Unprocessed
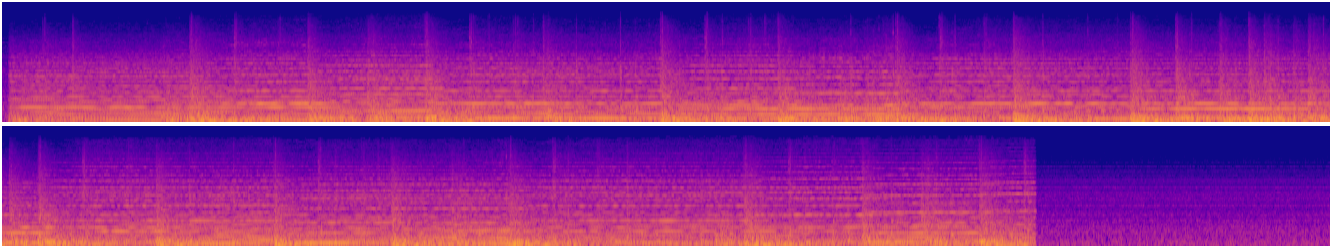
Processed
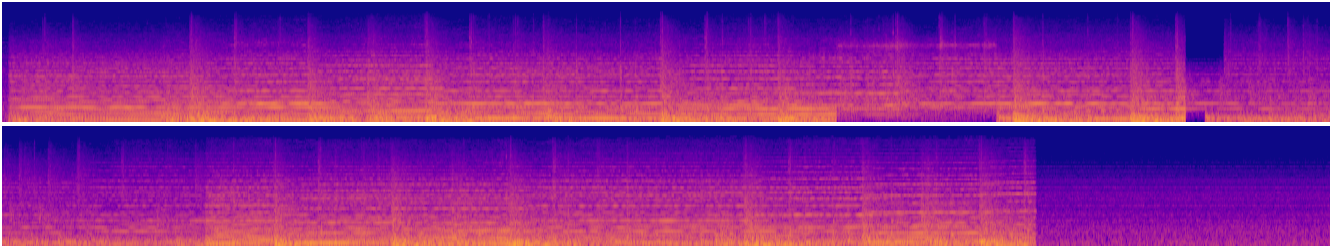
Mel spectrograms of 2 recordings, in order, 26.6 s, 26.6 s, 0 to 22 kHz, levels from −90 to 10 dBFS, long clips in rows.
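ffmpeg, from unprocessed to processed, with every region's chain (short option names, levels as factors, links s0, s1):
-filter_complex "[0:a]asettb=1/sr,asplit=3[s0][s1][s2];[s0]atrim=end=8.344[s3];[s1]atrim=start=8.34:end=9.95,asetpts=PTS-STARTPTS,afade=t=in:d=0.004:c=qsin,afade=t=out:st=1.606:d=0.004:c=qsin,highpass=530,equalizer=f=5700:t=o:w=0.23:g=13[s4];[s2]atrim=start=9.946[s5];[s3][s4]acrossfade=d=0.004:c1=hsin:c2=qsin[s6];[s6][s5]acrossfade=d=0.004:c1=qsin:c2=hsin,asettb=1/sr,asplit=3[s7][s8][s9];[s7]atrim=end=11.834[s10];[s8]atrim=start=11.83:end=15.32,asetpts=PTS-STARTPTS,afade=t=in:d=0.004:c=qsin,afade=t=out:st=3.486:d=0.004:c=qsin,acrossover=split=110|780|2000[s11][s12][s13][s14];[s11]acompressor=threshold=0.0158:ratio=3[s15];[s12]acompressor=threshold=0.0126:ratio=3[s16];[s13]acompressor=threshold=0.00562:ratio=3[s17];[s14]acompressor=threshold=0.00447:ratio=3[s18];[s15][s16][s17][s18]amix=inputs=4:normalize=0,acrossover=split=350|1800[s19][s20][s21];[s19]adelay=200[s22];[s21]adelay=390[s23];[s22][s20][s23]amix=inputs=3:normalize=0,atrim=end_sample=153909[s24];[s9]atrim=start=15.316[s25];[s10][s24]acrossfade=d=0.004:c1=hsin:c2=qsin[s26];[s26][s25]acrossfade=d=0.004:c1=qsin:c2=hsin"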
